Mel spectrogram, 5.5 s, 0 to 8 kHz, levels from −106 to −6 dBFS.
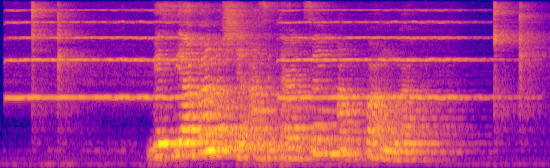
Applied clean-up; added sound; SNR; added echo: none; Bowed string instrument; 12 dB; reverberation time 1.1 s.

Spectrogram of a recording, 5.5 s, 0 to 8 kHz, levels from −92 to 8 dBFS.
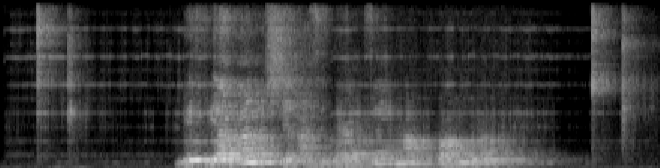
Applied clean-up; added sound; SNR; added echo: neural separator model SepFormer DNS4.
